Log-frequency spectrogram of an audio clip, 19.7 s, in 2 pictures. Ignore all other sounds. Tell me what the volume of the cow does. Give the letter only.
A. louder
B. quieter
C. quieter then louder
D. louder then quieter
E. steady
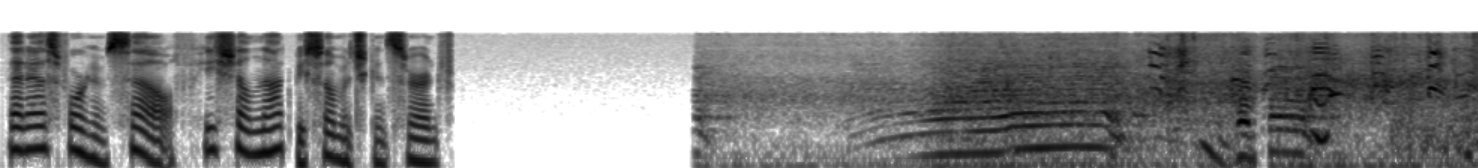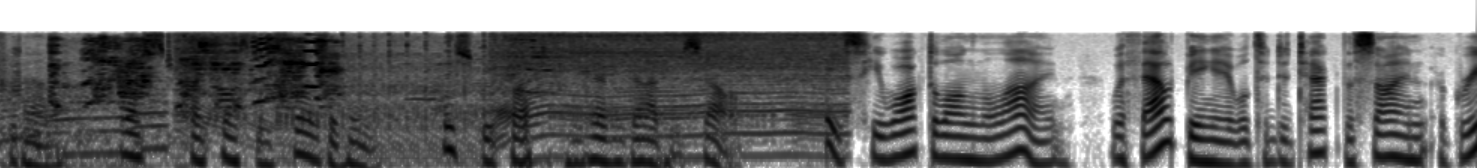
D.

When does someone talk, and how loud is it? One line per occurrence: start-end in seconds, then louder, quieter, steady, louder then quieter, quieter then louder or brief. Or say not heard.
0.1-3.0 brief
9.8-19.6 steady.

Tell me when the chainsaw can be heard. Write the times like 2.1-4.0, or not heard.
11.0-15.6.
